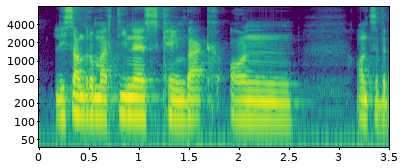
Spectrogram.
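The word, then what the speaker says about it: Lisandro Martínez: for last don't worry Leandro Martinez Lisandro Martinez sorry let me not butcher his name let me say it correctly um Lisandro Martinez came back on onto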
